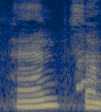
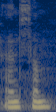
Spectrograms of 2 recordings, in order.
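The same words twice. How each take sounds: First: handsome slowly broken in two, HAND - SOME; teacher sounding out handsome beat by beat; split into syllables. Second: Said in the usual way. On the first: Shown as a demonstration. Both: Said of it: "दो syllable है ना".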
